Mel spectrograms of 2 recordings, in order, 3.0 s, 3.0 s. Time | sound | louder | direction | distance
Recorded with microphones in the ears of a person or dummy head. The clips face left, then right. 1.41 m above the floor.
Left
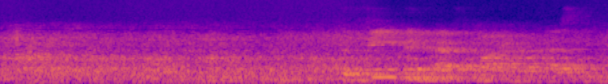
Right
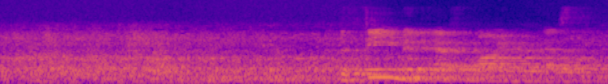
1.7 | a woman speaking | even | 55° right (ahead or behind) | 2.5 m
